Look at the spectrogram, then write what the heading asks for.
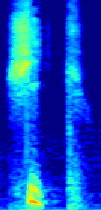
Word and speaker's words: chic: Okay, you pronounce the final C. And then CH together. Sh. Chic.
